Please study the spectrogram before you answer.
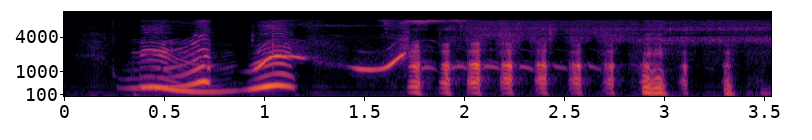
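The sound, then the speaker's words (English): A slide whistle sound effect swoops down and up in a few long sliding glides, followed by a quick series of short, choppy bursts. “that calls for a slide whistle.”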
